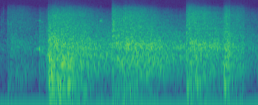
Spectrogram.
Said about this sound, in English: lets off a barrage of almost random shotgun fire into the air.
